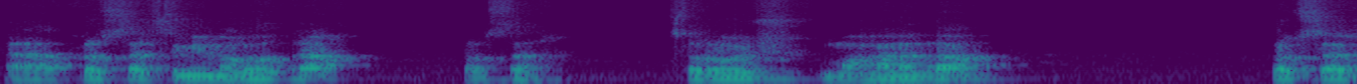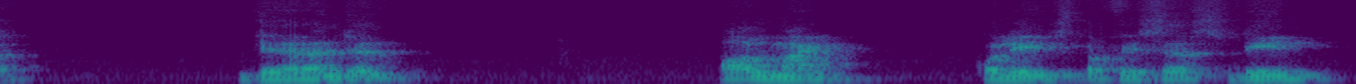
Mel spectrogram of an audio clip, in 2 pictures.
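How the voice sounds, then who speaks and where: A man with an Indian English accent, whose first language is Kannada, giving a formal academic address as a guest speaker. He speaks haltingly and fills his pauses with "uh". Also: mid-range voice, flat delivery, darkish tone, lo-fi sound. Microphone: online video call. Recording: roomy echo.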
